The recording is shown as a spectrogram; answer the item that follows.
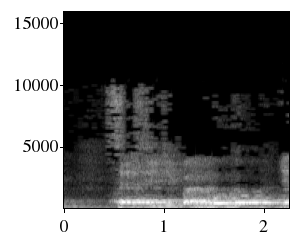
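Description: A man's voice drawing out words in a slow, sing-song way, almost like chanting, with long held notes. It starts about half a second in after a brief lull.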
